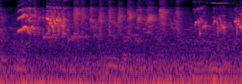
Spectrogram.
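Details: Budgie chirping and warbling in a continuous jumble of short, scratchy, overlapping notes with no steady rhythm, plus a low hum in the background.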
